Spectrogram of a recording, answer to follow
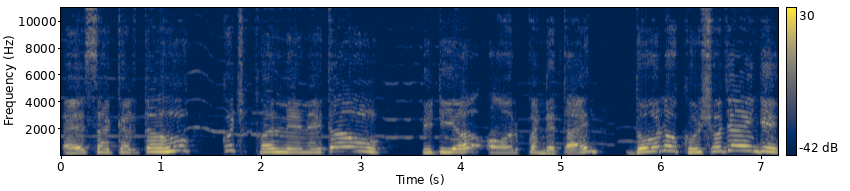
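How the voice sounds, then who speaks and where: A cartoonish character voice moves at a very slow pace with lively intonation. Faint music plays in the background. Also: man, extremely high pitch for a man. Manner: humble, respectful.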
